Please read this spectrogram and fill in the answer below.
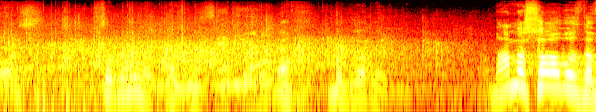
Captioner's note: panel chattering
